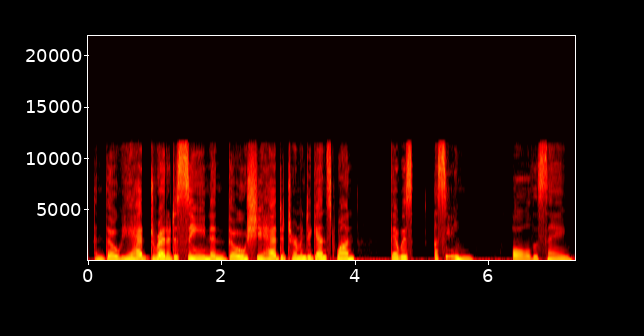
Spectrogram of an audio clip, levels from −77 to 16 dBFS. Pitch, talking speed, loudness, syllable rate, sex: 245 Hz, 170 wpm, -19 LUFS, 5.3 syllables/s, female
